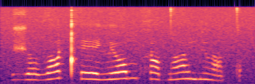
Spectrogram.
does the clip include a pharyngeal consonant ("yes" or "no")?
no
